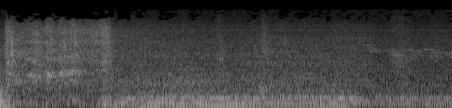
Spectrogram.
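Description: Car engine starting, then running at a steady low-pitched idle.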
